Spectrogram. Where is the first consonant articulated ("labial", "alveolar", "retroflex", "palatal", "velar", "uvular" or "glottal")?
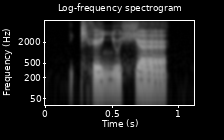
palatal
